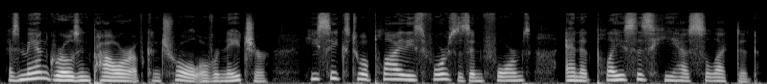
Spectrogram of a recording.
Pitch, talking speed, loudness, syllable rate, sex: 190 Hz, 180 wpm, -18 LUFS, 5.0 syllables/s, female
